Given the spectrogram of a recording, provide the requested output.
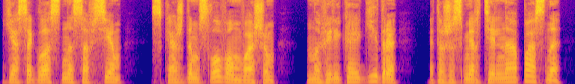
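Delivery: high-pitched, anxious woman; worried, pleading protest; panicky pleading. A narrator's reading. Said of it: "В женском голосе теперь ощутимо слышалась паника".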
